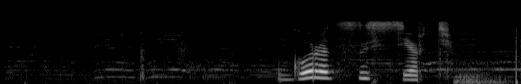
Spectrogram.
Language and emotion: Russian, neutral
